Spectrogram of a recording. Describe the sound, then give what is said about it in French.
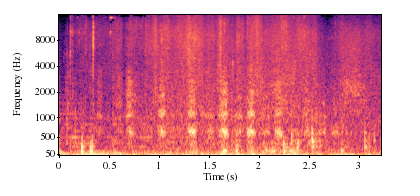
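A truffle-hunting dog pants in quick, steady breaths, with a few soft, high whimpers mixed in, as it sets out to search for truffles. No one speaks. “Donc, je vais aller chercher ma veste, comme ça le chien va savoir qu'on travaille et puis euh, il va essayer d'en trouver.”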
